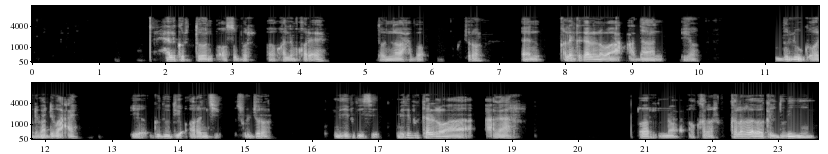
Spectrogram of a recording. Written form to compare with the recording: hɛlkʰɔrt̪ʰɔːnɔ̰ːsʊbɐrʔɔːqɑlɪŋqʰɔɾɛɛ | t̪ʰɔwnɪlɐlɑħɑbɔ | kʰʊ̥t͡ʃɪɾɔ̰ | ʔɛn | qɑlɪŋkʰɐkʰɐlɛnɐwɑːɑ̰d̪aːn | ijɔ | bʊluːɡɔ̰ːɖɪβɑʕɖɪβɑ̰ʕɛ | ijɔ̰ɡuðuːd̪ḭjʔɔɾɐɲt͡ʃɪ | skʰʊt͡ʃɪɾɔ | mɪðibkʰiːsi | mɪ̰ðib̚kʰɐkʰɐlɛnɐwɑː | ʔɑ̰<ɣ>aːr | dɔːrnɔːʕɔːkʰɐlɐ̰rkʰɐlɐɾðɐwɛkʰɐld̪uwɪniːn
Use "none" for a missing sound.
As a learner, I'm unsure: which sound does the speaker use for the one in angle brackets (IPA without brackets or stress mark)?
ɣ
